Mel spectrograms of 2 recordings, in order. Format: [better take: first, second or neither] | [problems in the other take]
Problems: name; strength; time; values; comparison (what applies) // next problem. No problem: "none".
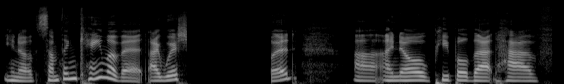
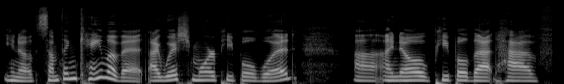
second | audio cutting out; at 2 s for 1 s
